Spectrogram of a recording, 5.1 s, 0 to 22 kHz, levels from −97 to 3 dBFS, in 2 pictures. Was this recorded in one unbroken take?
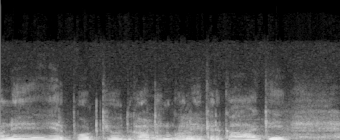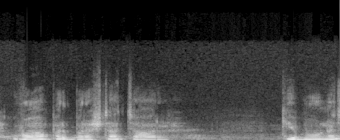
yes; 0 cuts

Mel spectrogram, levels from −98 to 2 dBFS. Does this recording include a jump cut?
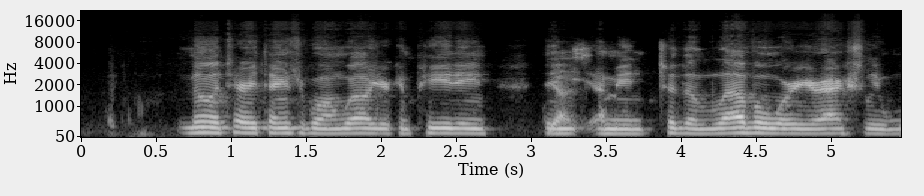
no; 0 cuts

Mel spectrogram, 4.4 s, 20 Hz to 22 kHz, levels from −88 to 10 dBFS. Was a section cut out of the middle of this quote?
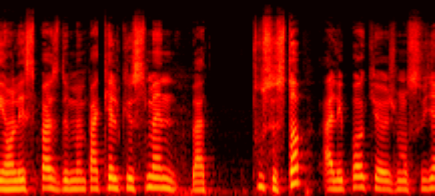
yes; 1 cut; at 3.1 s

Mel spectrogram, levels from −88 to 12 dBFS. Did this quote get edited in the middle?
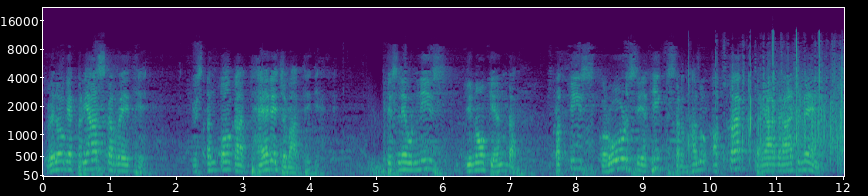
yes; 1 cut; at 4.7 s

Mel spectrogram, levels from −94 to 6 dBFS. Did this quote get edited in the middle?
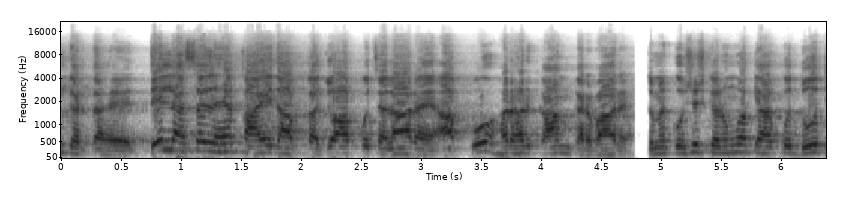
yes; 1 cut; at 4.8 s

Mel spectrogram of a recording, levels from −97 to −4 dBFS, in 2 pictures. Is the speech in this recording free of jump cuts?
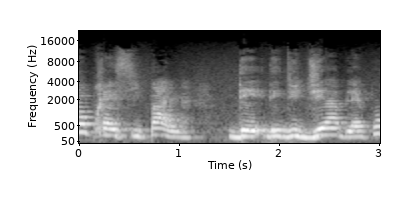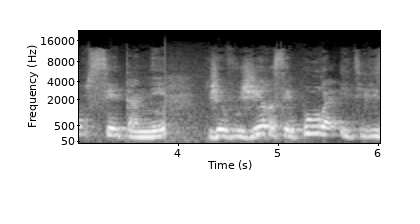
no; 1 cut; at 4.1 s

